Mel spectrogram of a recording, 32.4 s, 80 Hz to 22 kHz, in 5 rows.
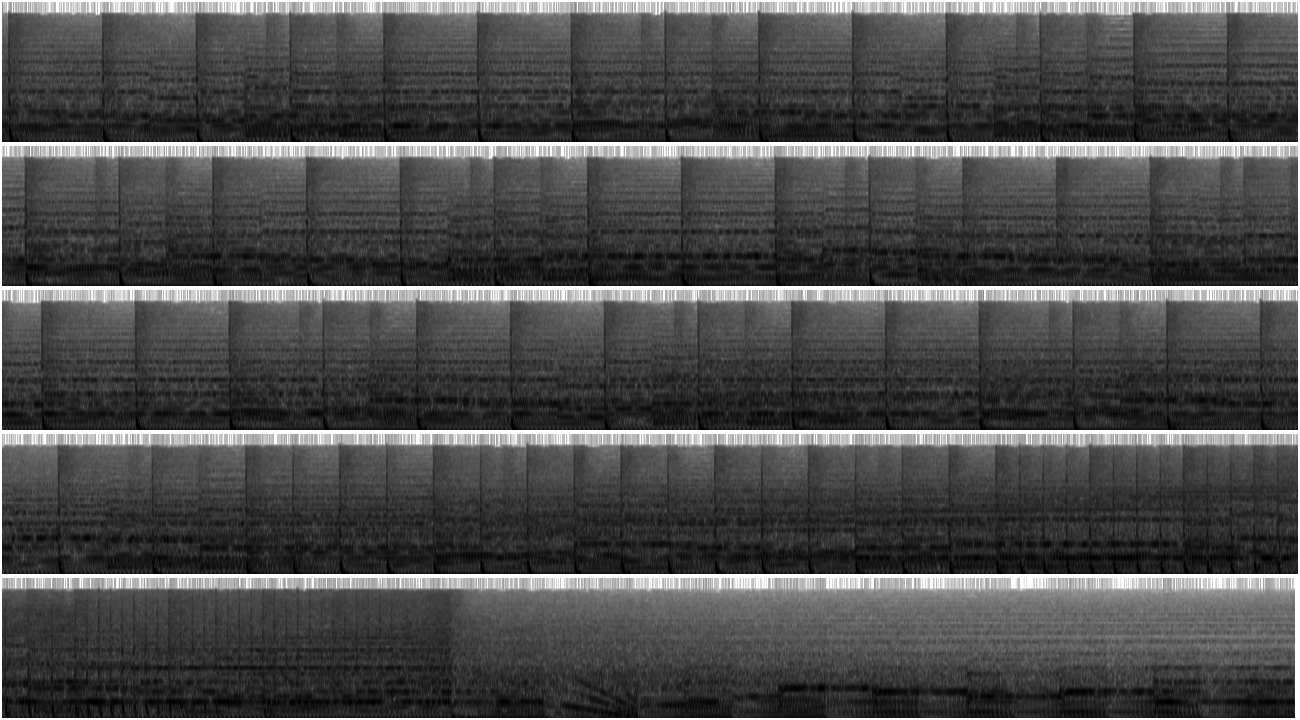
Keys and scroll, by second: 11.9-12.8 typing.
